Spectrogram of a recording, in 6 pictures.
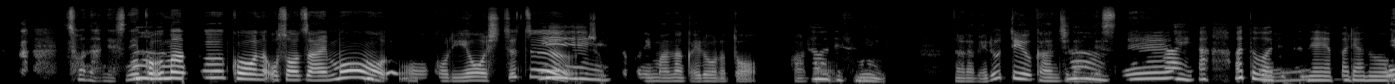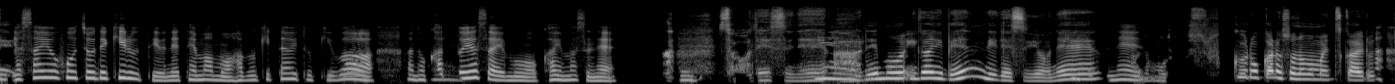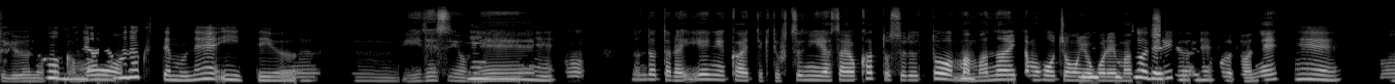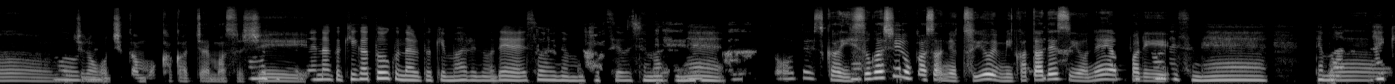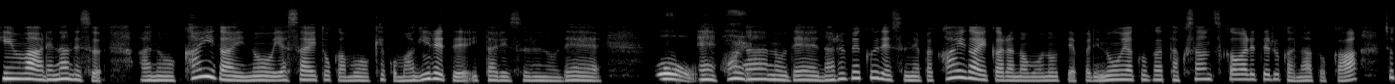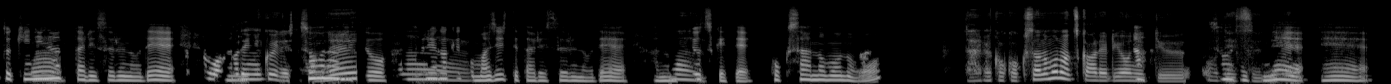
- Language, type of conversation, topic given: Japanese, podcast, 忙しい日には、時短メニューを作るためにどんな工夫をしていますか？
- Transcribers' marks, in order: tapping; other background noise; other noise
